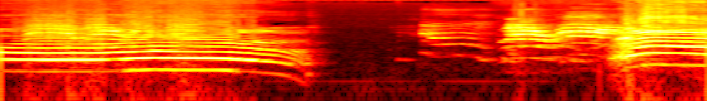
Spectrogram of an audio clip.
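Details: Husky howling at Minecraft cats: a steady sustained howl that sinks and fades after two seconds, then a pause before rising, wavering yowls return.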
